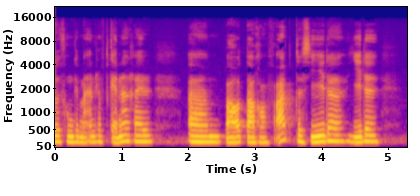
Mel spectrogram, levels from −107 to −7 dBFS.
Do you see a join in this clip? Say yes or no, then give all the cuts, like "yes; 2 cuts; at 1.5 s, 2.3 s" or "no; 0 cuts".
no; 0 cuts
